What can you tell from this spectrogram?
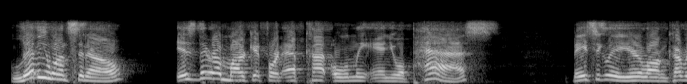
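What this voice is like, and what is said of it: Usual voice. Nothing is said of it.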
